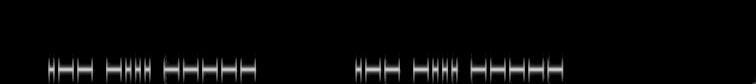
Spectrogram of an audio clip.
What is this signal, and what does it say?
Morse code, heard as a keyed tone, about 25 wpm, 700 Hz. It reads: WB0 WB0
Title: USA Call Sign Prefixes - Repeated 2x - 25wpm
